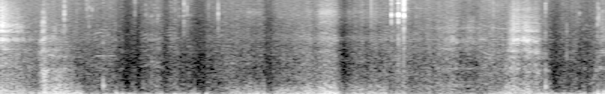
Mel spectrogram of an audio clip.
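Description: Wind buffeting the microphone: a loud low rumble that flutters up and down throughout.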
